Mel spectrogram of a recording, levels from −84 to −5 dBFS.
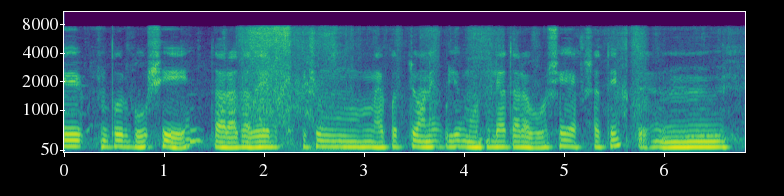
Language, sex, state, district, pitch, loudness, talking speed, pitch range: Bengali, male, West Bengal, Kolkata, 130 Hz, -16 LUFS, 115 wpm, 125-135 Hz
